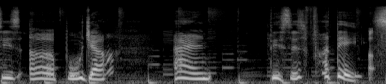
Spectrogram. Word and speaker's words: Fateh: It is Fateh. Fas.. It is spelled as F-A-T-E-H.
